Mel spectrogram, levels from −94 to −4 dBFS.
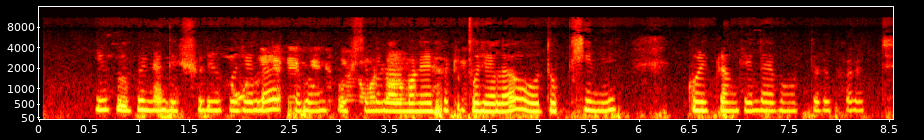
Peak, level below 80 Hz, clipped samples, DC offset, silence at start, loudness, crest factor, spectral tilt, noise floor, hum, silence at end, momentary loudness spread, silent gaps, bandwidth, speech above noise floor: -8 dBFS; -44 dBFS; under 0.1%; under 0.1%; 0.55 s; -24 LUFS; 16 dB; -7.5 dB/octave; -55 dBFS; none; 0 s; 12 LU; none; 11 kHz; 32 dB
